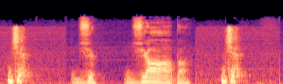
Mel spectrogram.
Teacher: We call these palatal consonants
